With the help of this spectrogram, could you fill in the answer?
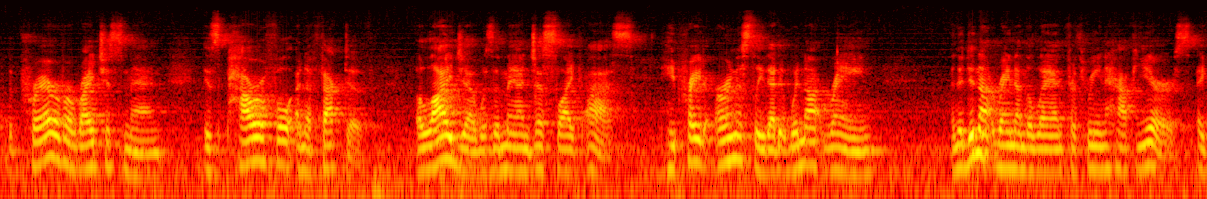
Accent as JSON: {"language": "English", "country": "Cameroon", "tie": "born or raised there", "said": "So about that time, so I grew up in Cameroon, Africa."}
